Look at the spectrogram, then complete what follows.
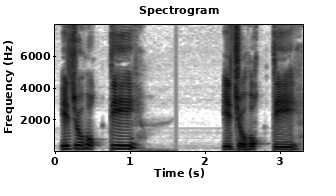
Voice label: "eco hokte", muscogee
